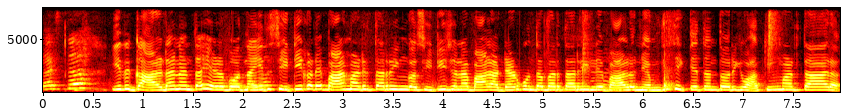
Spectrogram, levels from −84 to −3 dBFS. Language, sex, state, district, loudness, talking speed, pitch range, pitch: Kannada, female, Karnataka, Belgaum, -13 LUFS, 160 wpm, 275-320 Hz, 290 Hz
